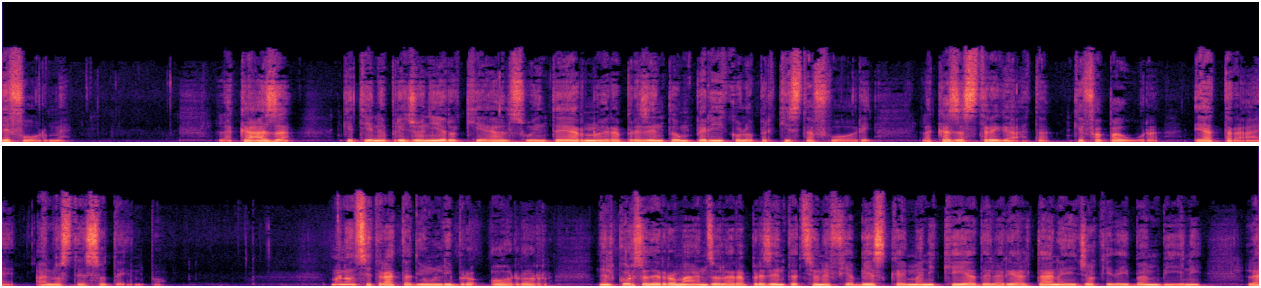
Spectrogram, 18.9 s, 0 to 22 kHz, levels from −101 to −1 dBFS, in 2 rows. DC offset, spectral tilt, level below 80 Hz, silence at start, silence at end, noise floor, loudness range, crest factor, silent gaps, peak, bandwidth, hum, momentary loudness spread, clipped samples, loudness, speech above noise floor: under 0.1%; -5 dB/octave; -72 dBFS; 0 s; 0 s; -69 dBFS; 7 LU; 18 dB; none; -6 dBFS; 15 kHz; none; 15 LU; under 0.1%; -22 LUFS; 47 dB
